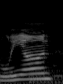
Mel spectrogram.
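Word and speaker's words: Lyon: So, Lion, who is one of... They say it's pronounced Leon.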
